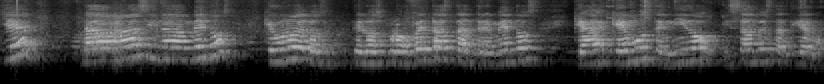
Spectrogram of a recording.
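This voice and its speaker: High-voiced woman preaching in an echoey hall. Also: normal speed, distant mic, muffled recording. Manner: animated, asks the congregation questions. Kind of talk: sermon.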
